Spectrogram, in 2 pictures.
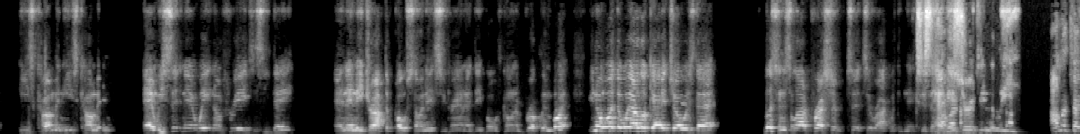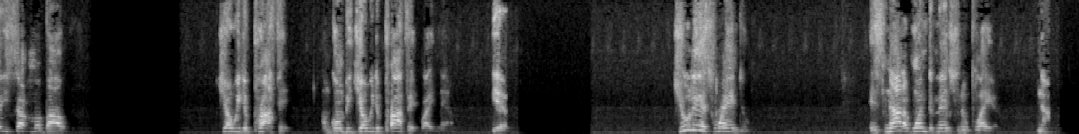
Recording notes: on IG Live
